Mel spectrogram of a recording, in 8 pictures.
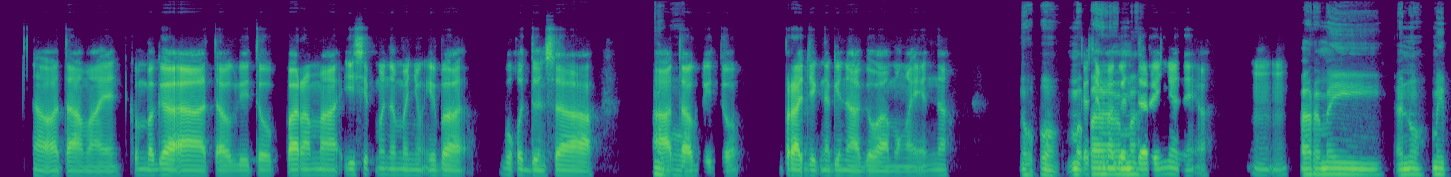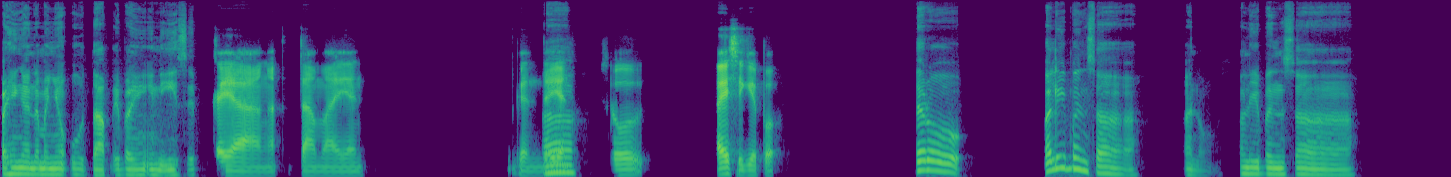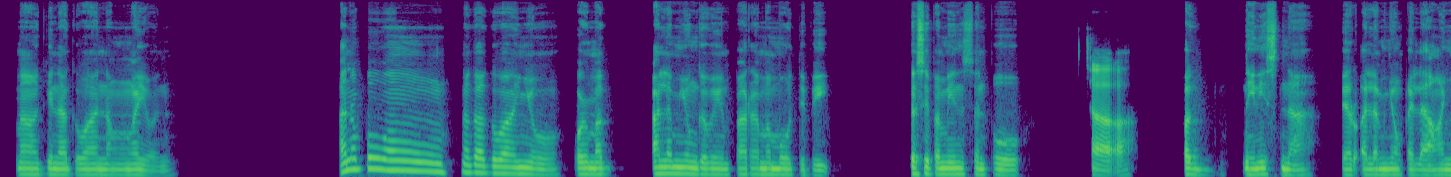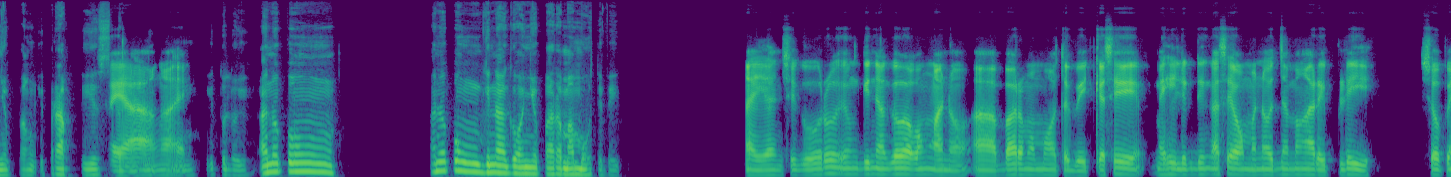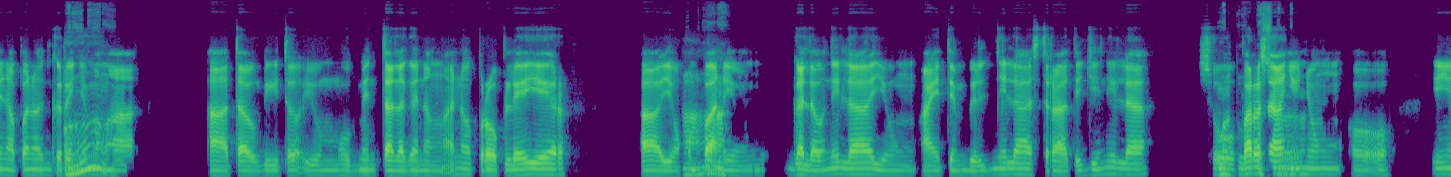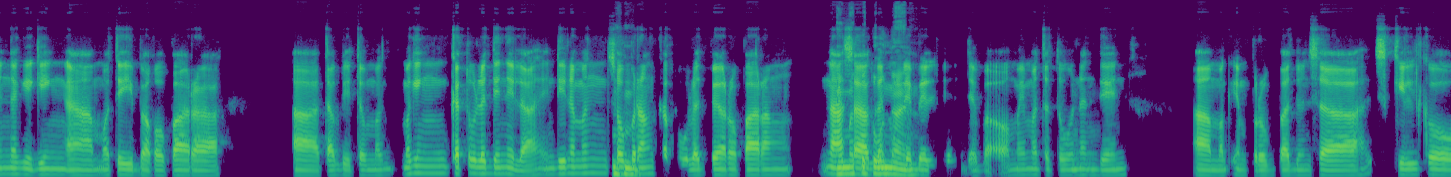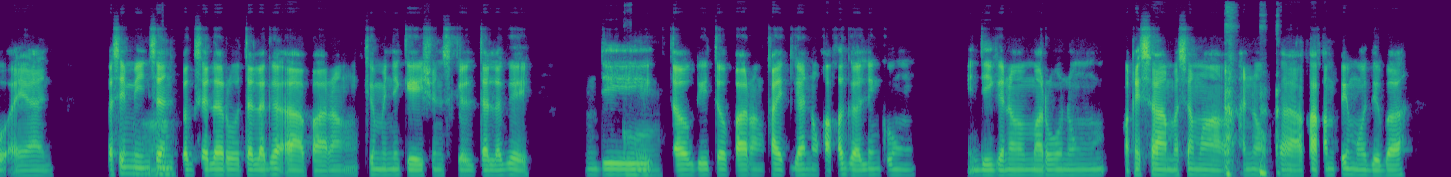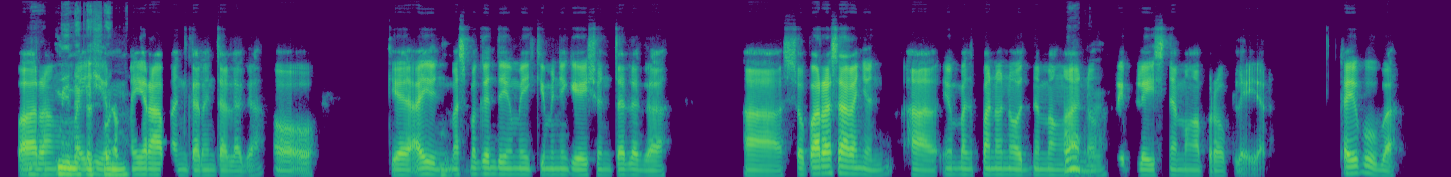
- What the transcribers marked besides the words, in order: tapping; in English: "pro player"; other background noise; in English: "item build"; chuckle
- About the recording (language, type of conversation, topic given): Filipino, unstructured, Paano mo naiiwasan ang pagkadismaya kapag nahihirapan ka sa pagkatuto ng isang kasanayan?
- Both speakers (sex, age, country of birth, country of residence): male, 25-29, Philippines, Philippines; male, 35-39, Philippines, United States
